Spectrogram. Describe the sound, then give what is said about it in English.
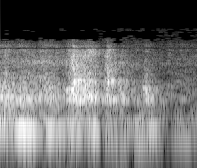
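Lift gates rattle open at the other end of a passage, a faint metallic clatter over a steady mechanical hum, with three soft clanking bursts spread across two seconds. “I heard the sound of the lift gates at the other end of the passage.”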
